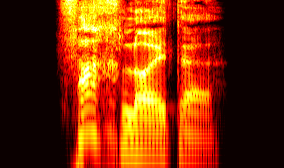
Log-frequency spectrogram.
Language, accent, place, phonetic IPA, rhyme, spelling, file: German, Germany, Berlin, [ˈfaxˌlɔɪ̯tə], -axlɔɪ̯tə, Fachleute, De-Fachleute.ogg
- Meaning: nominative/accusative/genitive plural of Fachmann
